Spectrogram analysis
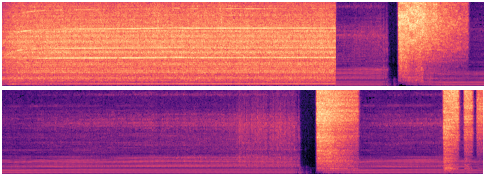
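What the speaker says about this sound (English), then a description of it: "I like to get it right into that flue so I can shoot compressed air up it and dislodge anything that might be in place" Loud, steady hiss of a Viair air compressor blasting compressed air into the flue of an RV fridge's LP gas burner, running continuously, then dropping to a softer hiss with a motor hum, broken by sharp bursts of air.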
